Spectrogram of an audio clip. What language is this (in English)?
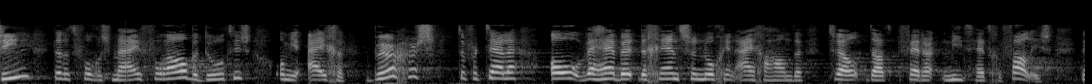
Dutch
